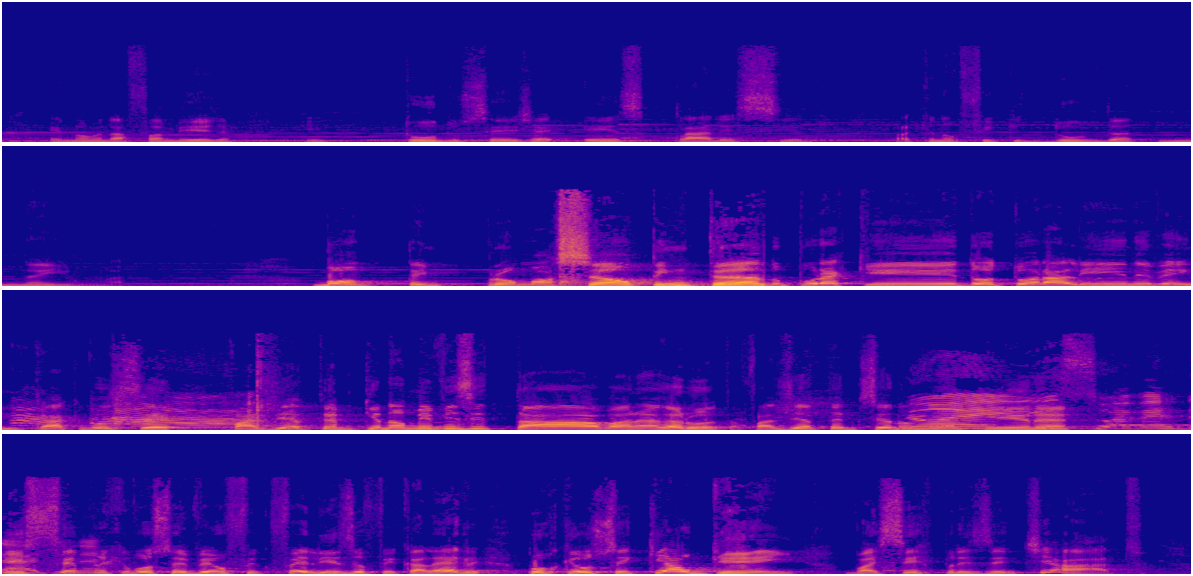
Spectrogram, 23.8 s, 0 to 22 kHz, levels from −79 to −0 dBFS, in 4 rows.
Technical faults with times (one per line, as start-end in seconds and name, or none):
8.73-9.75 sudden gain jump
